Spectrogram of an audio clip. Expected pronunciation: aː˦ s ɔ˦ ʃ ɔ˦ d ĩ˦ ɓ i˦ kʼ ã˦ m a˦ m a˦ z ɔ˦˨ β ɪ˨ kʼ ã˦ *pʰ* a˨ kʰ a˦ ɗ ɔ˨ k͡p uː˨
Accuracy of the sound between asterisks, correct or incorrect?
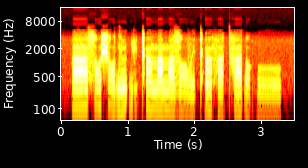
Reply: incorrect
